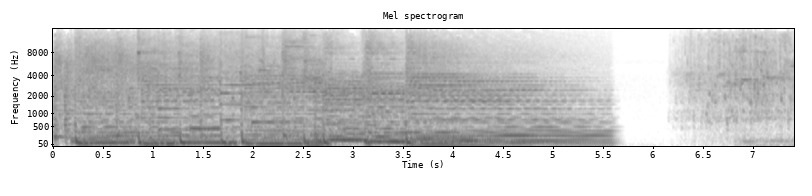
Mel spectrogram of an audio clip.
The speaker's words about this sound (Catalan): Així sona una bona hidratació. Així sona l'aigua del Parc Natural del Montseny.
